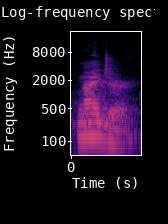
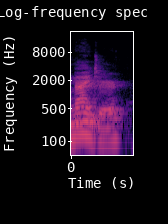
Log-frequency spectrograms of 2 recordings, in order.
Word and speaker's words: Niger: talk about it they they're starting to say in EJ and I've even seen some news personalities who a week ago when they were talking about it they were saying Niger and now they pronounced it me Jer and I'm just like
